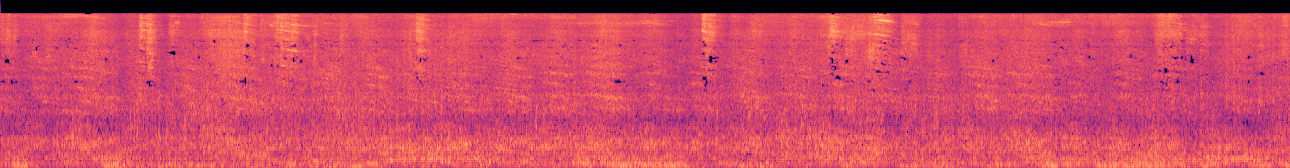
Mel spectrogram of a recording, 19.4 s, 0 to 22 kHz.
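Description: Intermodal freight train passing close at about 60 mph: a steady, loud run of steel wheels on the rails with clickety-clack over the joints, and a few brief high-pitched squeaks from the wheels.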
